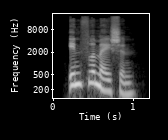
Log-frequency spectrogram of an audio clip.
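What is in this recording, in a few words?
"inflammation", British English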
